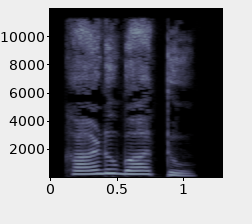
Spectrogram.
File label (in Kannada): "ಗಡಿಭತ್ತ", Kannada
